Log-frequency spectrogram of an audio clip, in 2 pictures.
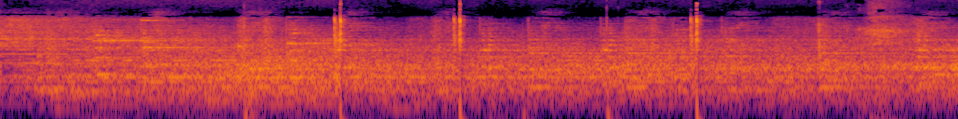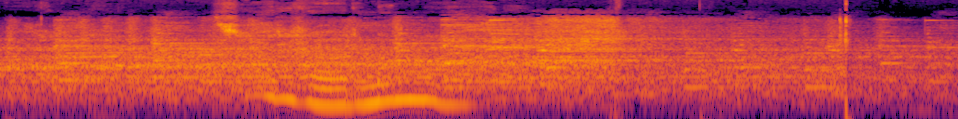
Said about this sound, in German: Oha, Autos.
